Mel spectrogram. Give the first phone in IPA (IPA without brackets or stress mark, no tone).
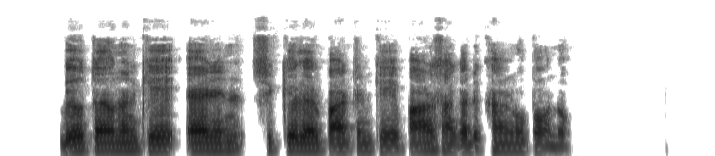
ɓ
